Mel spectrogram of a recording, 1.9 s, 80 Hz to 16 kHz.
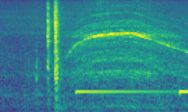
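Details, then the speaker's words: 1996 Corvette C4 Grand Sport, gauge fitted, key on: short pump hum rising in pitch then cutting out; pressure builds but drops to zero almost immediately; fuel pump suspected failed. "We build our pressure that we need to start the engine, and immediately it goes back to zero. Almost immediately anyway. That's not good."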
